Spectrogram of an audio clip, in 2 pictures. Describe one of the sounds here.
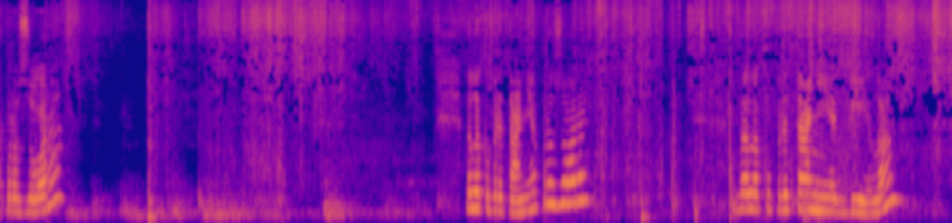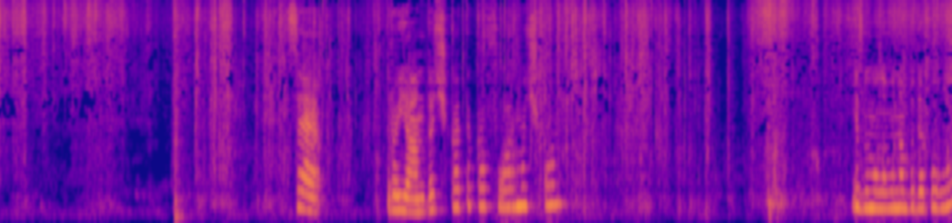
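Cardboard rustles.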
